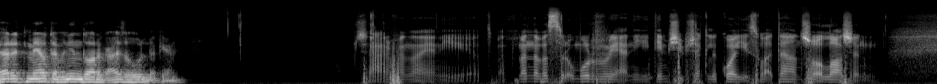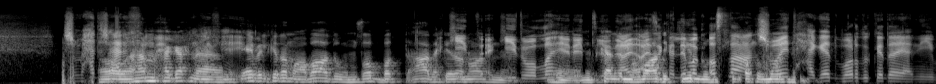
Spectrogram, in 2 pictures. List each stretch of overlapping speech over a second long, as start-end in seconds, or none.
10.4-11.9, 13.7-17.3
